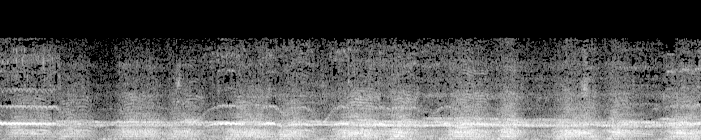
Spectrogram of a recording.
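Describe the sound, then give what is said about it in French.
A crowd at a street demonstration in Sarajevo's old town, demanding justice for the victims of the Jablanica landslide, chants in steady rhythmic waves. The many voices rise and fall in repeated loud surges. “Cette manifestation que l'on entend se déployer dans la vieille ville de Sarajevo demande justice pour les victimes du glissement de terrain de Jablanica.”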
